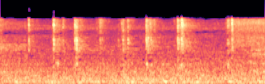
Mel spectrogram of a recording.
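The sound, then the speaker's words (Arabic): Garlic cloves squeezed in a garlic press, two at a time, give off a series of faint, light ticks and clicks spread irregularly over a quiet background. “بنحط الثوم جواتها، فينا نحط اثنين او ثلاثة، خلينا نحط اثنين، وبعدين بدنا نكبس، يعني بدنا نضغط عليها مشان ينزل الثوم من تحت.”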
